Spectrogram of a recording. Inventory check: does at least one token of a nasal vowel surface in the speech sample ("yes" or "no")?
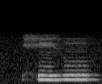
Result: yes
